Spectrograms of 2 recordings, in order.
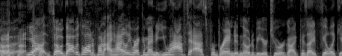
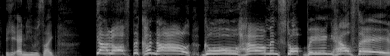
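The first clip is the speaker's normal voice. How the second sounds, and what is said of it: Poor attempt at pirate accent. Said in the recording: “You cannot do a pirate accent ... At all ... I don't know what that was”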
